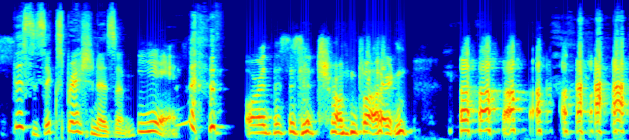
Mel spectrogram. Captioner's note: laughs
